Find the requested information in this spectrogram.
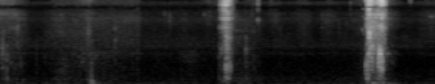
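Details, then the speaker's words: Dog with a sneezing fit, later found to have a dust particle in its nose that was removed: a soft snort, then two sharp sneezes in quick succession. "Oh, it's just something stuck in your nose. Are you okay? Oh no. Bless you."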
